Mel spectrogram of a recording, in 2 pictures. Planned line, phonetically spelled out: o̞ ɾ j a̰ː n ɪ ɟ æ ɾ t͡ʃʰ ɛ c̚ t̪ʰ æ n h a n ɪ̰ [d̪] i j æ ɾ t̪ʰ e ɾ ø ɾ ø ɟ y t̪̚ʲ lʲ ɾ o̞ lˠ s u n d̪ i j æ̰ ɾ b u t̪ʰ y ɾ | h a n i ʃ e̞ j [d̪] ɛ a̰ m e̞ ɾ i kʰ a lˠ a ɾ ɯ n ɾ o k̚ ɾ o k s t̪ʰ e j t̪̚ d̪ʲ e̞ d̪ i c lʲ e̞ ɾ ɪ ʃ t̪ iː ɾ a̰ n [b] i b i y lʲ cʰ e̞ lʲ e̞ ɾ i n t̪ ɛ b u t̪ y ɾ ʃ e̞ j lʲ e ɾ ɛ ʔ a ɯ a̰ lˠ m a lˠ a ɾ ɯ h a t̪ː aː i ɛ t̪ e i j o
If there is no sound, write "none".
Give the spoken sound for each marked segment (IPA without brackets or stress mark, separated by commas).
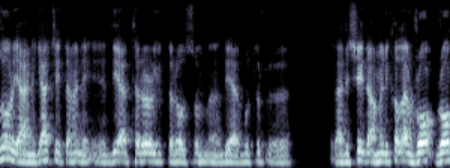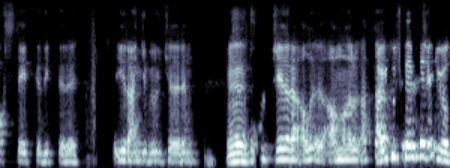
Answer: d̪, d̪, ɟ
